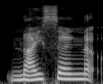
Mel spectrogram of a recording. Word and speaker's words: Nissen: The doctors underwent a, I'm not going to say this right, I want to say Nissan, it's not a Nissan, a Nissen funduplication procedure.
